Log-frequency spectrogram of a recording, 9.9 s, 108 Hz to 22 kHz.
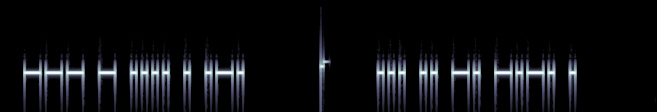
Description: Morse code, heard as a keyed tone, about 15 wpm, 700 Hz. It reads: OTHER SINCE
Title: Sets of 2 Words - New Word Drill - 15wpm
